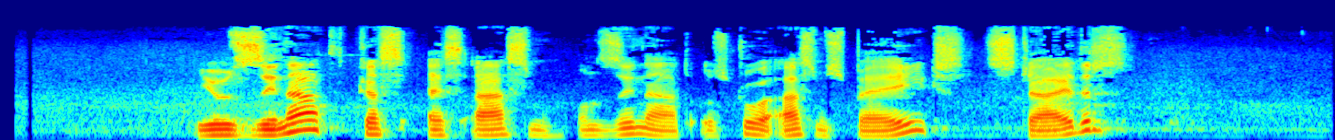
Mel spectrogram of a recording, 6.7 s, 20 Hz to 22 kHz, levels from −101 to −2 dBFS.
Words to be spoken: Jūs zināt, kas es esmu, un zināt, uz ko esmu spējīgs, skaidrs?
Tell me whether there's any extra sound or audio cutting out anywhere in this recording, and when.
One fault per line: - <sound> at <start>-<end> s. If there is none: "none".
none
